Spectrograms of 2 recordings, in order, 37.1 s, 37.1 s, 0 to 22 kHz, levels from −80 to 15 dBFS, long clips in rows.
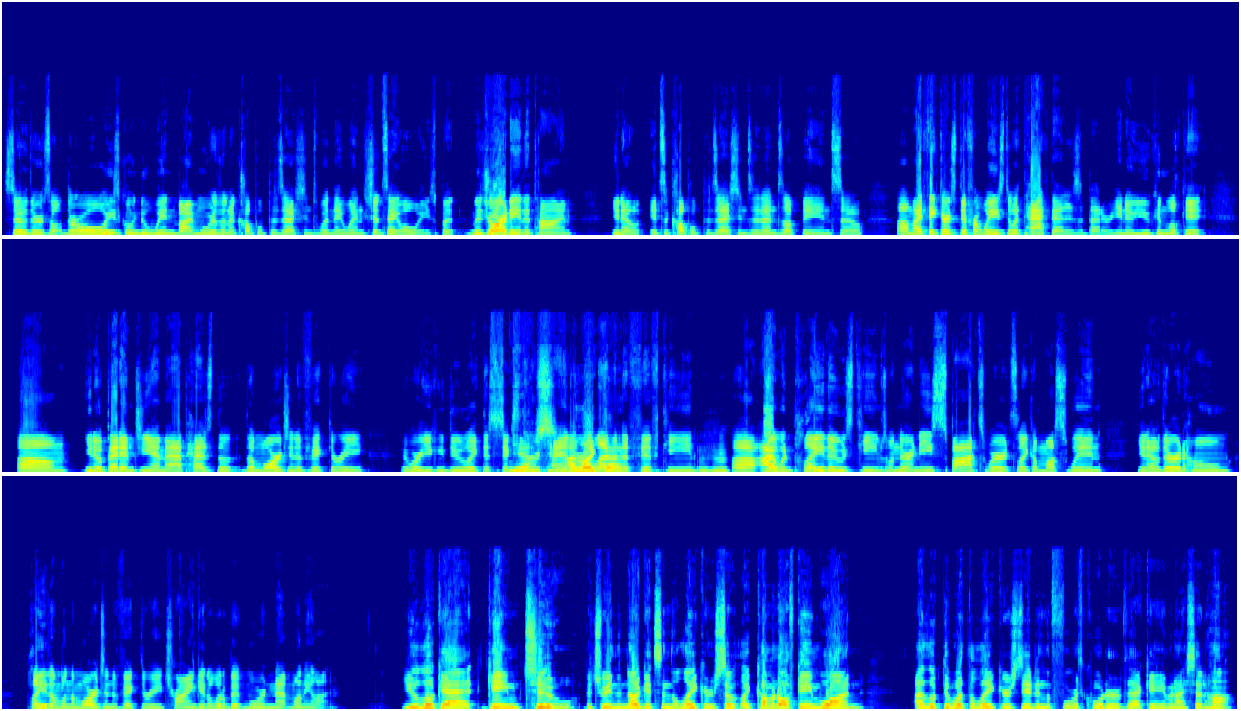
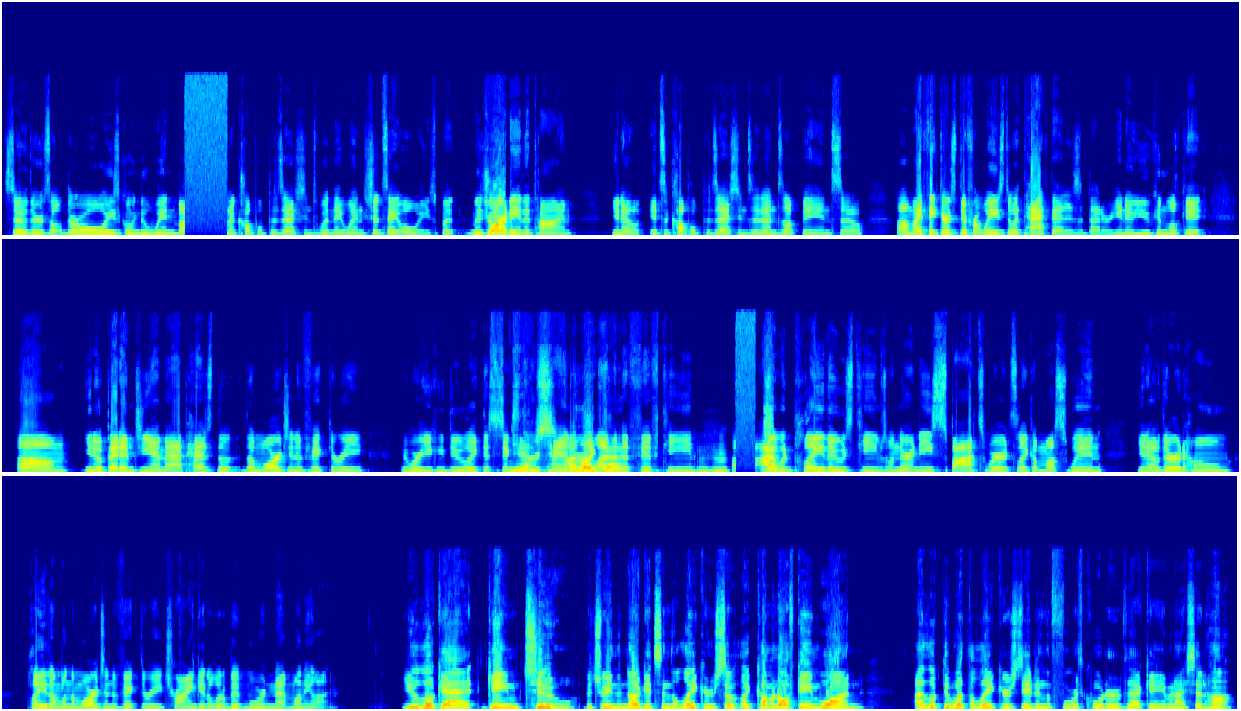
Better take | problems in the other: first | audio cutting out; filled with static; at 2 s and at 20 s

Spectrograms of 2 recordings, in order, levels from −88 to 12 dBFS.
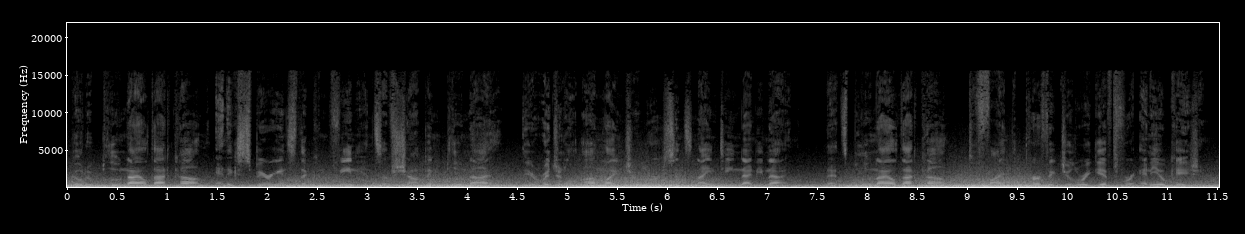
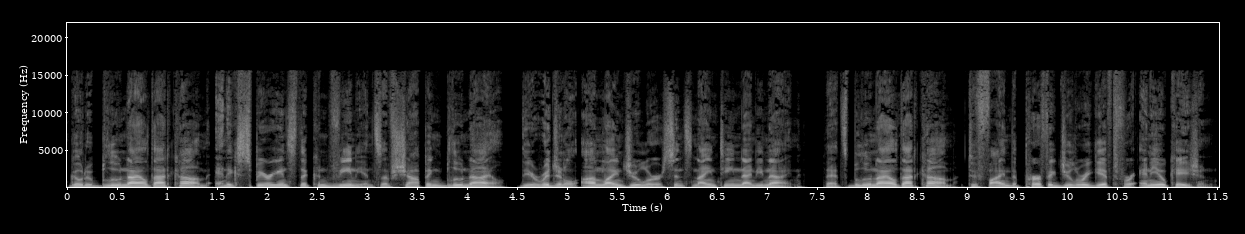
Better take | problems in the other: second | wind noise on the microphone; heavy; 2 dB above the speech

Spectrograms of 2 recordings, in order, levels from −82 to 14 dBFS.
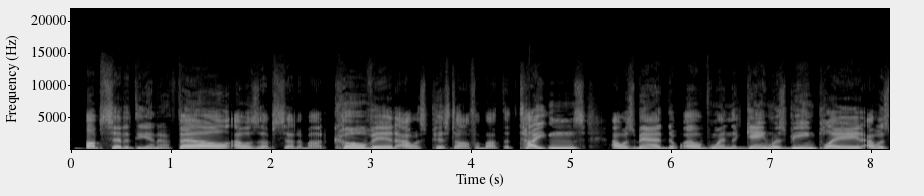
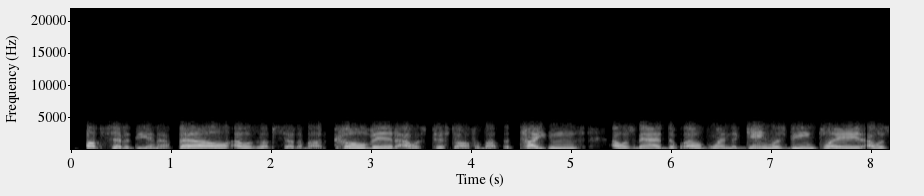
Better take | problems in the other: first | phone-call audio; poor line

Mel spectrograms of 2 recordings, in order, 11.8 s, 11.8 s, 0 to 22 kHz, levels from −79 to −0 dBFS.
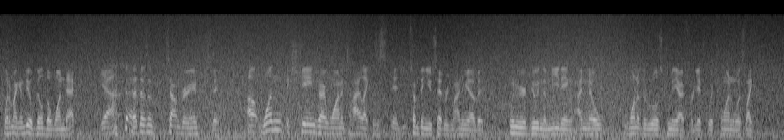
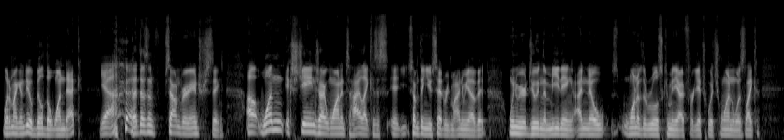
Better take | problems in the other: second | hiss; loud; throughout; 4 dB below the speech

